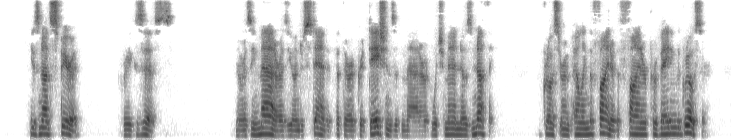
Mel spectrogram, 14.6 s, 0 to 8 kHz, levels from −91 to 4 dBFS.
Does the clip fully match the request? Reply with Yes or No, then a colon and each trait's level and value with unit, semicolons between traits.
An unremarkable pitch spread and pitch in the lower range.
Yes: average, 3.6 semitones; low, 125 Hz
